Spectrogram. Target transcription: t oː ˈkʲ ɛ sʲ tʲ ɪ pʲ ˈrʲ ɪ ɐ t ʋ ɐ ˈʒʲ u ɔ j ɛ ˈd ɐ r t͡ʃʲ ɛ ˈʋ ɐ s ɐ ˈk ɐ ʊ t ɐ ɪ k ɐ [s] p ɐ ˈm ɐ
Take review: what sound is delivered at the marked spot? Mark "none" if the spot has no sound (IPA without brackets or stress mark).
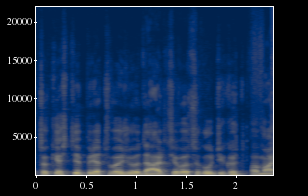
t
